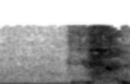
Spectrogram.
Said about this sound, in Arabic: يرحمك الله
